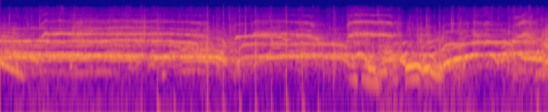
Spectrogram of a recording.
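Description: A group of young children cheering with long high-pitched screams and whoops, mixed with hand clapping. The cheering dips a little past the middle and swells again near the end.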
